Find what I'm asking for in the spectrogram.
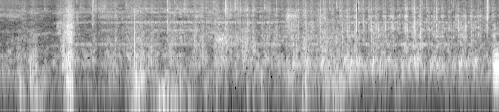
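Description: A Brother Luminaire sewing machine threaded with black thread stitches quietly, giving off intermittent whirring and light mechanical clicks with no talk over it.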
